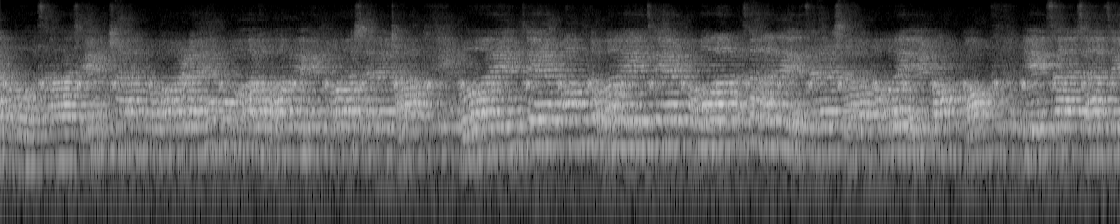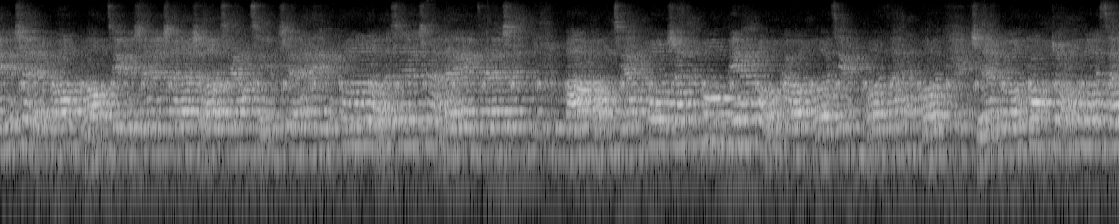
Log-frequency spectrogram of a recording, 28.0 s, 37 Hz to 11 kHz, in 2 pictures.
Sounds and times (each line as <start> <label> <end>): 0.0 Singing 27.9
